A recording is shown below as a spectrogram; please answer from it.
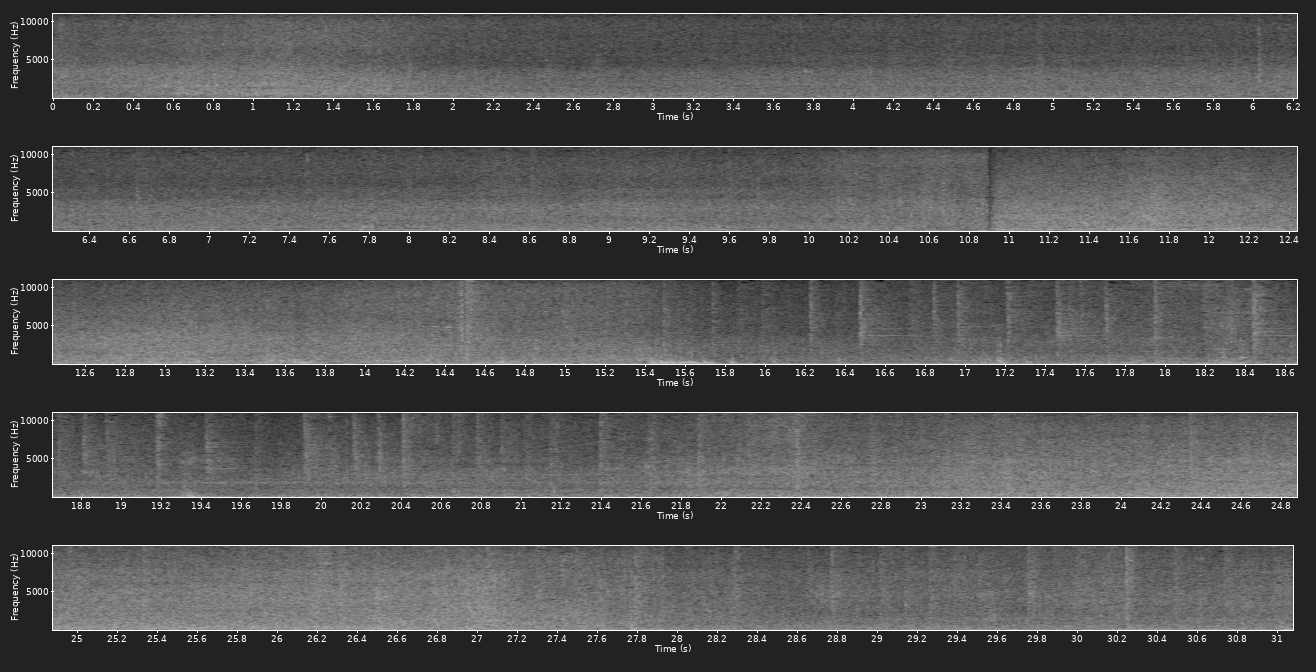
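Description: Breaking surf and whitewater washing around a kayak as it is paddled out through the waves, with wind on the microphone. It gets louder about a third of the way in, with the strongest splashes against the hull soon after.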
